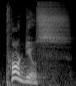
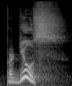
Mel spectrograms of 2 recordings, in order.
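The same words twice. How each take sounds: First: The stress is on the first syllable. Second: The stress is on the second syllable. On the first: It is used as a noun. "Stress on the first syllable, used as a noun" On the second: It is used as a verb. "Stress on the second syllable, used as a verb"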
